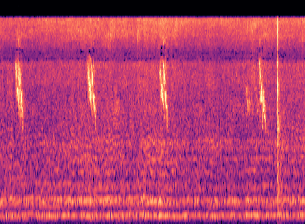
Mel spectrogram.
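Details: Worker honey bees in steady nonstop traffic at a feral colony: a dense, continuous low droning hum, with a thin, high, falling chirp repeating roughly every one and a half seconds above it and a brief click near the end.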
